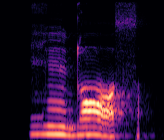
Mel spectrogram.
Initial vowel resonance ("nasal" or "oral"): nasal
